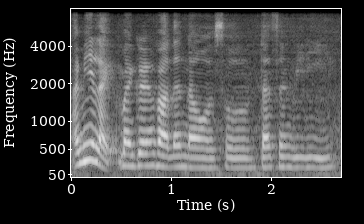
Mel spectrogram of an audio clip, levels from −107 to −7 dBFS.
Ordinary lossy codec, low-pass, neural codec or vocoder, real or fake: none; 7.2 kHz; codec, 24 kHz, 3.1 kbps, DualCodec; fake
